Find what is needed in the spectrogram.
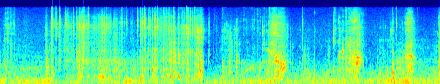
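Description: Close-miked biting and chewing of a crisp fried fruit pie, its crust crunching and crackling in a run of short, uneven crunches.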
